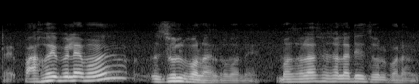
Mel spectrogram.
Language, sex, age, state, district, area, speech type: Assamese, male, 18-30, Assam, Nagaon, rural, spontaneous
